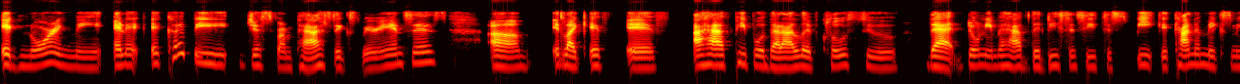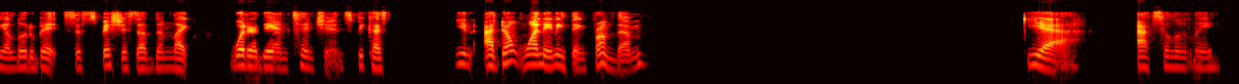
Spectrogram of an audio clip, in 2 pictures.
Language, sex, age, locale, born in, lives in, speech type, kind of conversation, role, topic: English, female, 35-39, en-US, United States, United States, conversation, advice, user, How can I make genuine friends in a tight-knit community where people seem closed off?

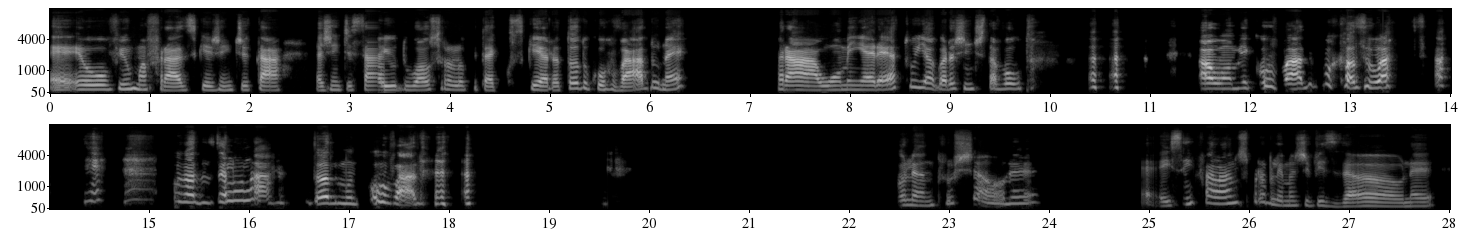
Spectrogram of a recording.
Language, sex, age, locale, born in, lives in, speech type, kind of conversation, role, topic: Portuguese, female, 55-59, pt-BR, Brazil, United States, conversation, podcast, host, Como você lida com notificações que atrapalham o seu dia?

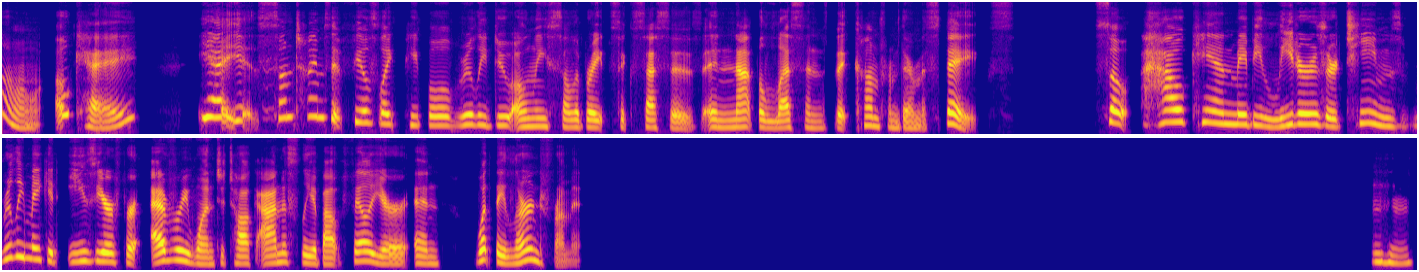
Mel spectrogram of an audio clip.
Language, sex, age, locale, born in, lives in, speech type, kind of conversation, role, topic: English, female, 50-54, en-US, United States, United States, read, expert-assistant, asker, How can learning from failure help you grow as a person?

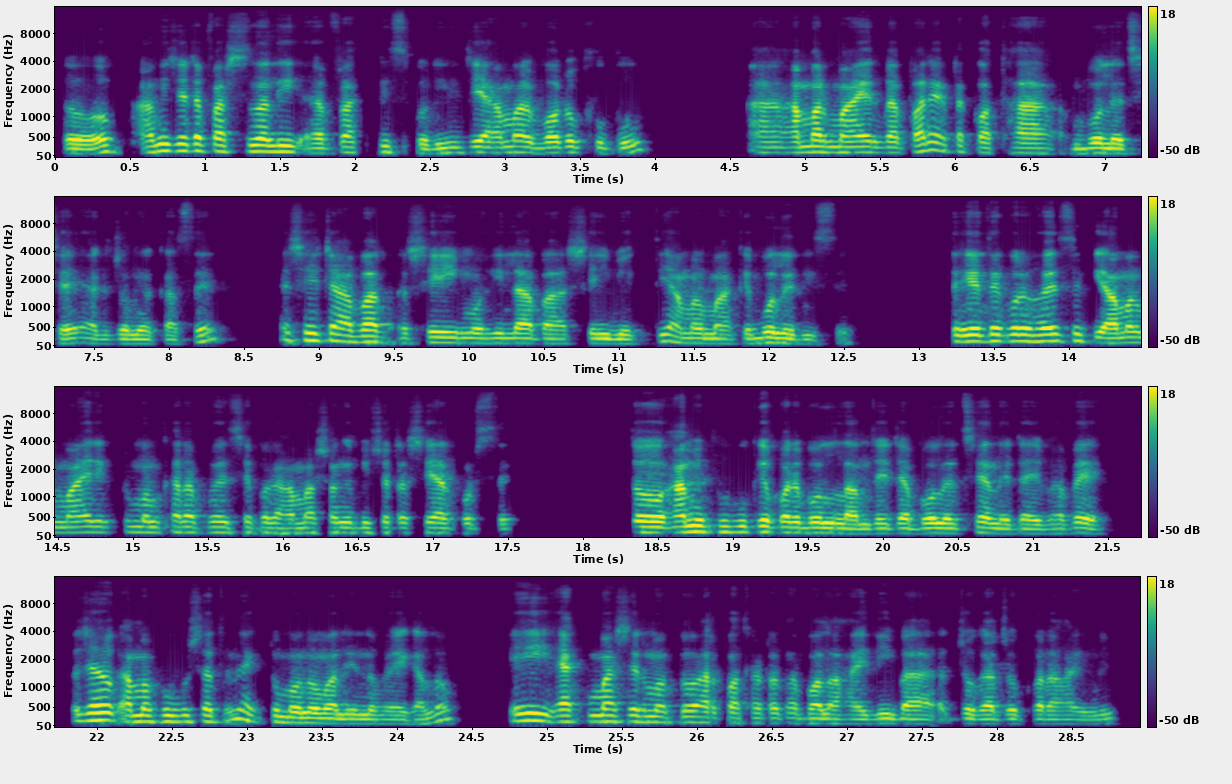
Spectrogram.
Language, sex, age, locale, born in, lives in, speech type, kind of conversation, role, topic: Bengali, male, 30-34, bn-BD, Bangladesh, Bangladesh, conversation, podcast, guest, দূরে থাকা পরিবারের সঙ্গে সম্পর্ক কীভাবে বজায় রাখেন?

